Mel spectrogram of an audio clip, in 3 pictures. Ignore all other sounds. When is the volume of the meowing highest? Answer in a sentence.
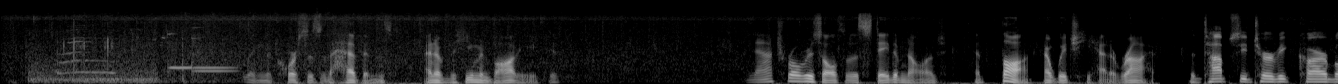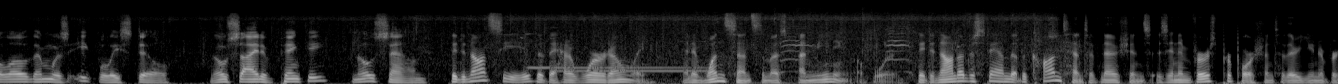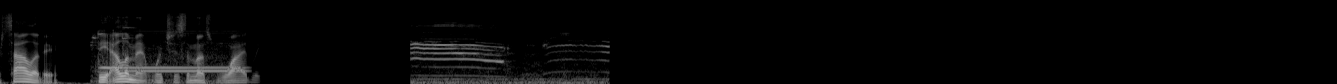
The loudest moment of the meowing is at 31 seconds.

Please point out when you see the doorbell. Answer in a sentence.
The doorbell can be heard from 1.6 to 2.4 s, from 18.6 to 20.4 s and from 27.6 to 29.3 s.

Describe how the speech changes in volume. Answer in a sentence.
The loudness of the speech stays about the same.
